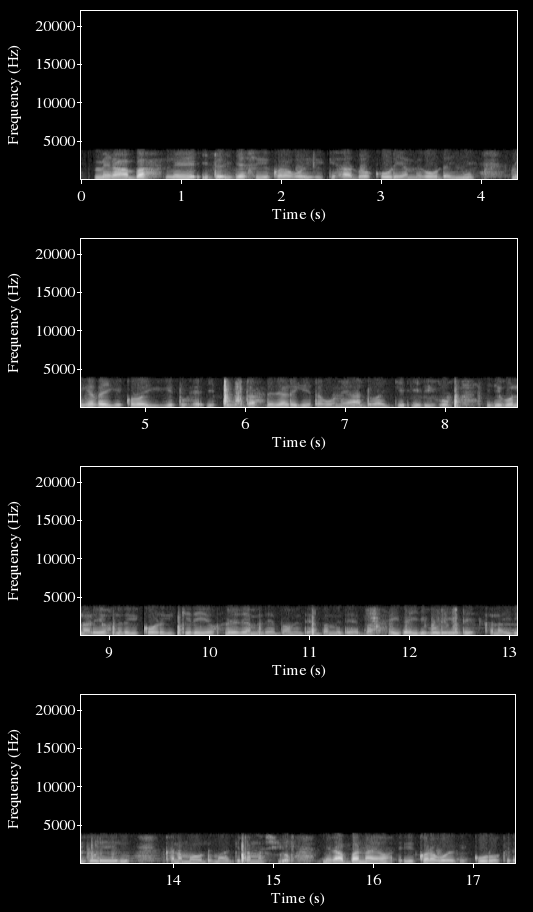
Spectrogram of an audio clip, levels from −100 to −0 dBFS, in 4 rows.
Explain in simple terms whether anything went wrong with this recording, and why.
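Nothing went wrong: the speech comes through an ordinary telephone line using standard G.711 telephone coding, which keeps sound roughly between 300 Hz and 3.5 kHz and passes nothing above about 3.8 kHz, so the thin, boxy phone quality is simply how a normal phone call sounds rather than a fault.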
